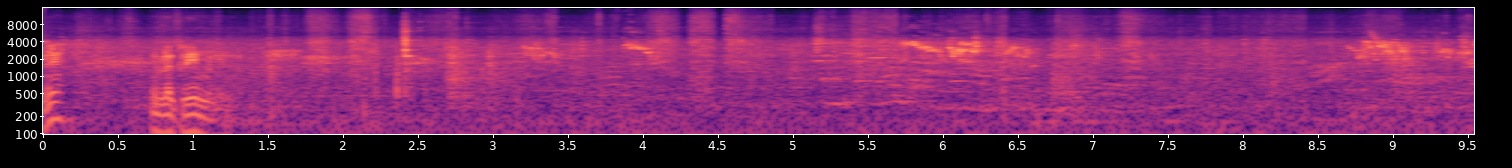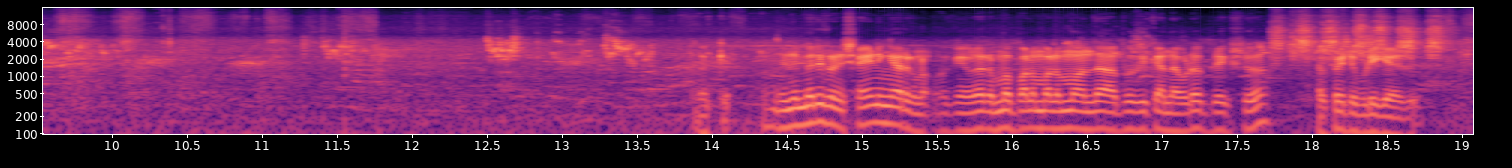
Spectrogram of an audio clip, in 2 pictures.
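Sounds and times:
cloth scrubbing metal drum: 0.0s - 12.4s
birds chirping: 0.0s - 19.0s.

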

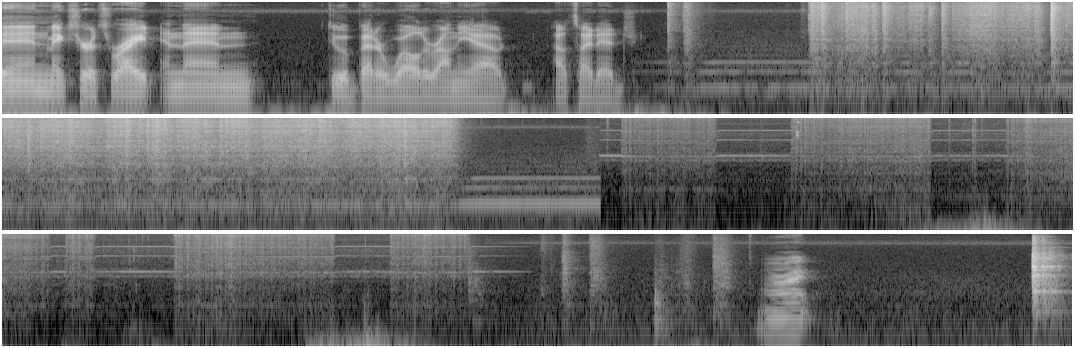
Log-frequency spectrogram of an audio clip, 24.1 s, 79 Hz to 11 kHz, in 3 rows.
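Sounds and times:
low hum: 3.7s - 12.5s
welding arc crackling: 4.8s - 19.6s.

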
